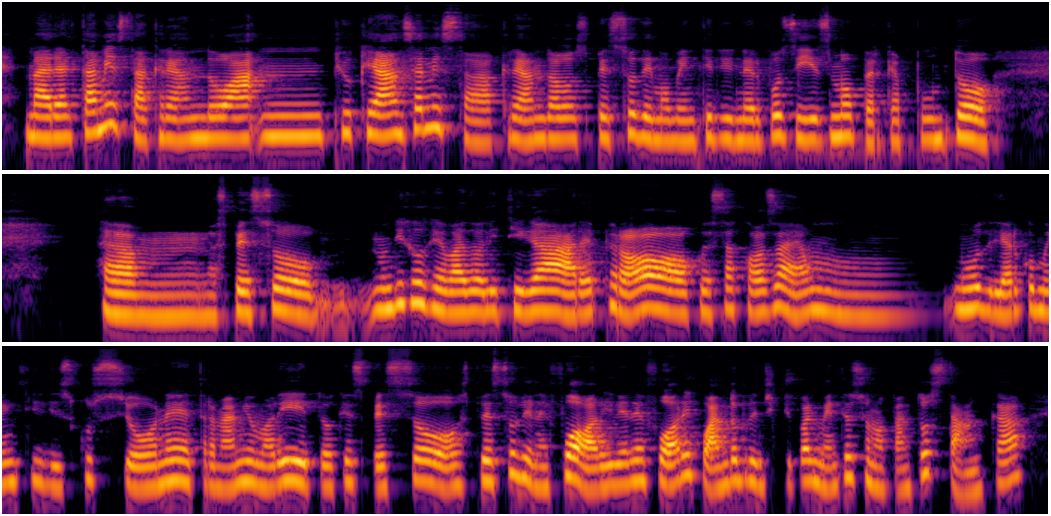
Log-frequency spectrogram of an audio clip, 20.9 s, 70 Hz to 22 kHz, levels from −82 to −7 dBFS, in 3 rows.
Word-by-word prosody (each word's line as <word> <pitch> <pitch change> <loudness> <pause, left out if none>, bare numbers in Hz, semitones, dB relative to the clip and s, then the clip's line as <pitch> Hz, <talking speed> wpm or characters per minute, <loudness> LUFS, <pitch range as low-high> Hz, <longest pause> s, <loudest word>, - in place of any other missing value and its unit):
Ma 225 -2 +3
in - - +7
realtà, 220 +3 +3
mi 330 +4 +2
sta 230 -11 -1
creando 210 +1 -1
a 210 0 +5
mhmm, 225 +1 -2
più 245 +3 -6
che 250 - -2
ansia 235 +4 +5
mi 300 +1 0
sta 195 -11 -5
creando 210 +1 -1
spesso 210 +2 -5
dei 220 -3 -1
momenti 195 +1 -4
di 210 -1 -5
nervosismo 210 +2 -1
perché, 185 -2 -6
appunto, 200 +1 0 1.0
ehm, 175 -2 0
spesso, 195 0 +1
mhmm, 125 - -17
non 215 +1 0
dico 265 +2 +2
che 225 -3 0
vado 195 0 +2
a - - +2
litigare, 200 -1 +4
però 200 -1 +4
questa 200 +3 -6
cosa 210 +2 0
è 180 - 0
un 180 -3 -6 0.3
uno 220 +1 +1
degli 195 -4 -1
argomenti 205 +2 -4
di - - -7
discussione 195 +1 -2
tra 200 -3 -7
me 175 -1 -2
e - - -2
mio 210 0 -1
marito, 200 0 +1
che 210 +4 -6
spesso 190 -1 -1
spesso 220 +6 -2
viene 205 -8 -3
fuori. 180 -4 +5
Viene 200 +3 -1
fuori 220 +3 +2
quando, 185 +4 +3
principalmente, 205 -1 -3
sono 220 -8 -5
tanto 175 - -4
stanca 210 - -4
205 Hz, 165 wpm, -22 LUFS, 185-220 Hz, 1.0 s, in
